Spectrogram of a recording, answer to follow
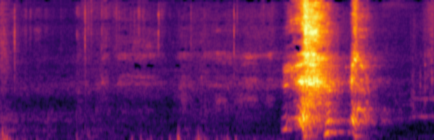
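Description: A person coughing loudly twice in quick succession about three seconds in.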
